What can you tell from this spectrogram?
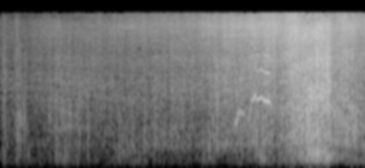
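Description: A sled sliding and scraping over icy, packed snow, growing louder as it comes downhill and loudest as it passes close, about four to five seconds in. A brief high squeal rises and falls just before the loudest part.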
